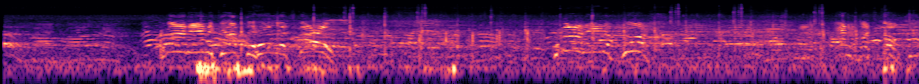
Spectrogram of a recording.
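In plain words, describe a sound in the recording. Spectators cheer and shout loudly nearby, outdoors.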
